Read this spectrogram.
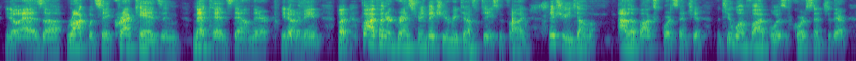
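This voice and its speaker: A man's voice: mid-range voice, a little fast, few pauses, breathy edge. An American man in his early fifties hosting a casual sports show, talking bluntly and often repeating himself. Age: early 50s. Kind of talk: casual sports banter with ad reads.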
